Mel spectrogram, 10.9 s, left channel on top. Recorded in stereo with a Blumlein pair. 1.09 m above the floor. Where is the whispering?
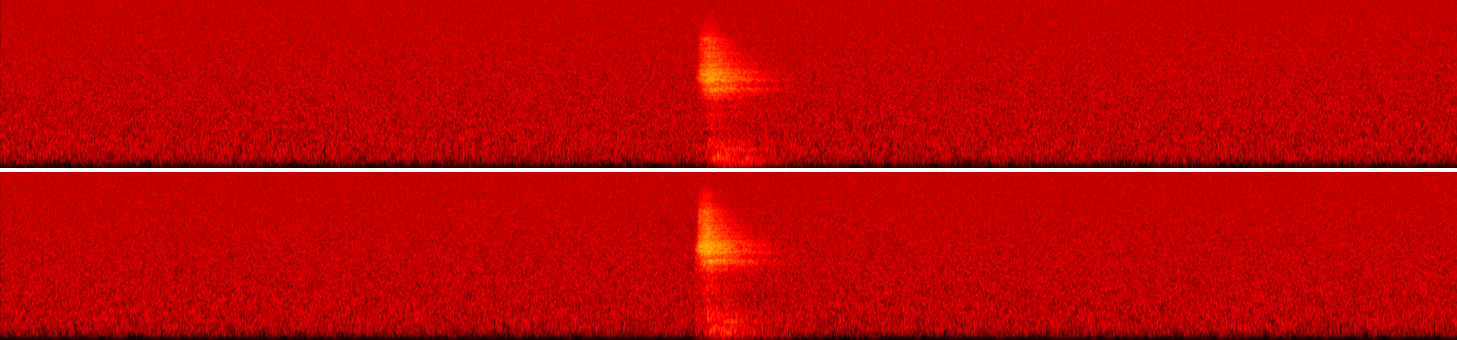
35° right, 0.9 m.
